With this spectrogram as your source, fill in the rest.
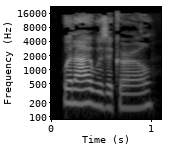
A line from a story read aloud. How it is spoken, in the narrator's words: Miss Giddy says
